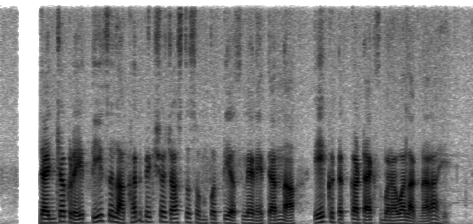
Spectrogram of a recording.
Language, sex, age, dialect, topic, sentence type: Marathi, male, 36-40, Standard Marathi, banking, statement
